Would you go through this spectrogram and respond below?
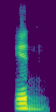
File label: "inn", American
